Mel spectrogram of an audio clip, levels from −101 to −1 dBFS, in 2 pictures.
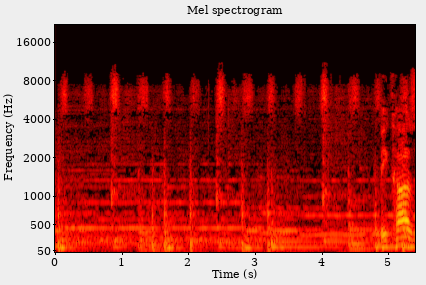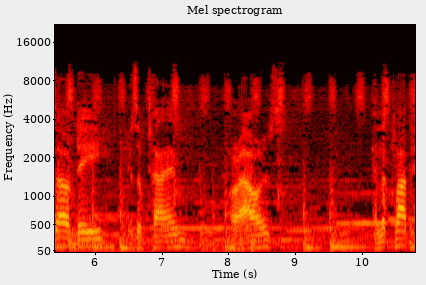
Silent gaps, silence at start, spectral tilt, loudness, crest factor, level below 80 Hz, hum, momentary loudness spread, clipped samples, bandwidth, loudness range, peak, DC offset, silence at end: none; 0 s; -4.5 dB/octave; -44 LUFS; 20 dB; -64 dBFS; none; 13 LU; under 0.1%; 11 kHz; 8 LU; -24 dBFS; under 0.1%; 0 s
